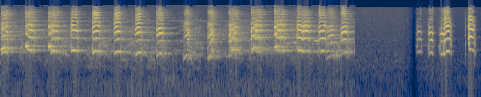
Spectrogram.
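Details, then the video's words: Red-legged seriema singing: a fast series of loud, harsh yelping notes, about two per second, for seven seconds, then a short silence and a few sharper yelps at the end. "O canto da Seriema do Mato Grosso"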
